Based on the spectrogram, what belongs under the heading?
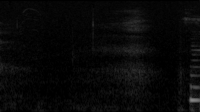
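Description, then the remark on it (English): A long, breathy yawn, quiet and airy at first, then swelling into a loud, voiced groan at the end, with no talking over it. “Why are you yawning?”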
